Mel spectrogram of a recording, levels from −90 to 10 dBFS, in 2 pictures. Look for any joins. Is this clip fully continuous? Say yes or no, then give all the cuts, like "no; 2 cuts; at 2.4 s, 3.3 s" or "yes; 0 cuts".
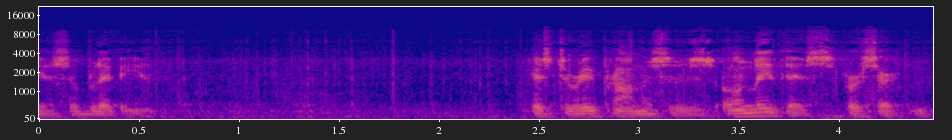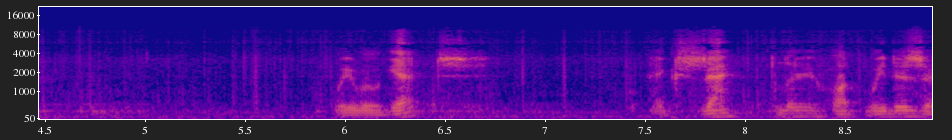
yes; 0 cuts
